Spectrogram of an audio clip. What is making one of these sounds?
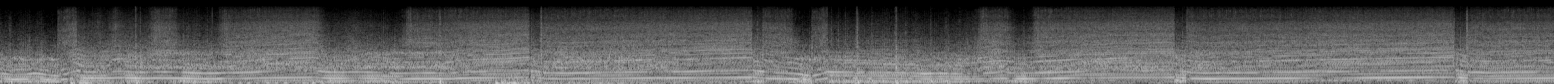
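A racing car engine roars loudly, revving up and dropping as gears shift.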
